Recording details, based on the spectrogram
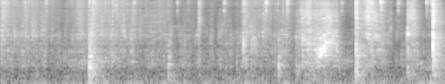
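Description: A spoon scrapes and clinks against a pot while about one and a half spoons of ghee is stirred into a sweet laddu mixture over a lowered flame, giving close, irregular metallic knocks and scrapes with no talking.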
